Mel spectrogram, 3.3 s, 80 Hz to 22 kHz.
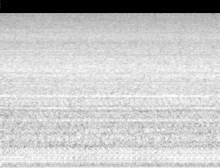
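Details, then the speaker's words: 2001 Toyota Avensis, spark plugs still to be changed: quiet, even idle with soft steady hum, no misses or stumbles, runs a million times better, then revved; normal idle after repair. "we're going to change all them but just let's hear what it sounds like first a million times better so you rev it up there we go"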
